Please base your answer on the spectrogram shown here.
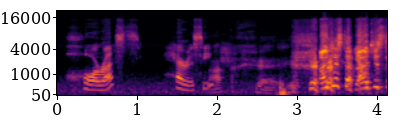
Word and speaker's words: Horus: faq what do I I heard you pronounce it as the horse heresy oh no no horus heresy I just I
